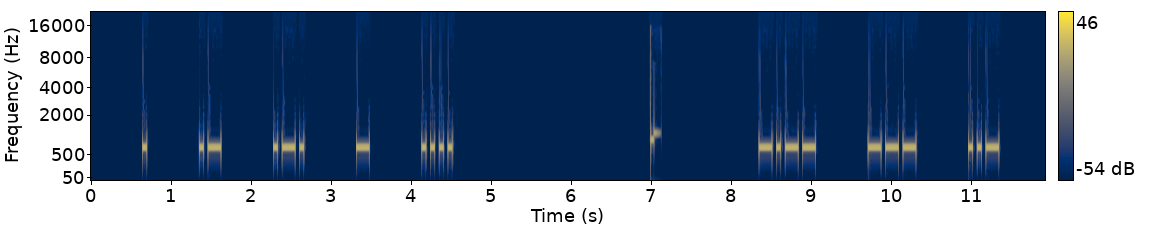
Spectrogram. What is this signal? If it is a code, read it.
Morse code, heard as a keyed tone, about 22 wpm, spaced as for 10 wpm, 700 Hz. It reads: EARTH YOU
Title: 4x Character Spacing - Top 200 Words - 22wpm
